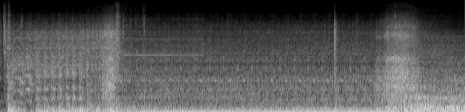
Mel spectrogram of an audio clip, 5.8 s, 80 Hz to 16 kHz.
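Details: 2002 Ford F350 Powerstroke diesel that idled with no throttle response and dead gauges, now with gauges working again: it cranks briefly, catches cleanly and settles into a steady, deep, even idle with no knocks or misses. Sounds healthy; cause unknown.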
